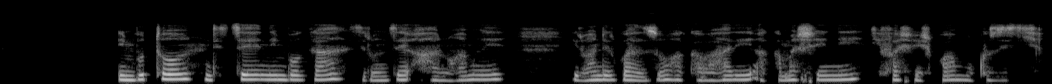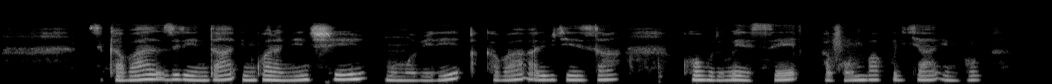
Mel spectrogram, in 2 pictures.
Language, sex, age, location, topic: Kinyarwanda, female, 18-24, Kigali, health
